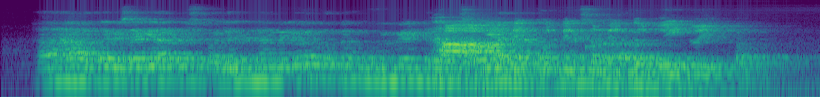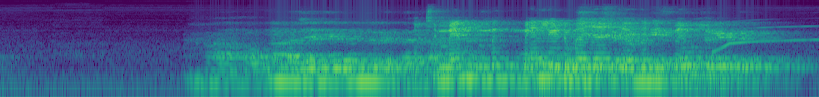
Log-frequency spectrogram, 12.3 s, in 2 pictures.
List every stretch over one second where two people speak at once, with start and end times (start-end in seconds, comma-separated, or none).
3.2-5.0, 10.1-11.5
